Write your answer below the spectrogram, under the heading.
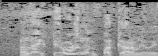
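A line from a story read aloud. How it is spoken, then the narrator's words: Snorting. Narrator (Russian): фыркнул Кирилл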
